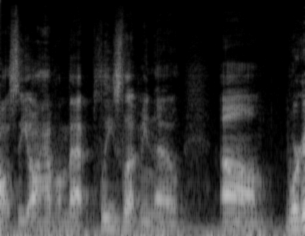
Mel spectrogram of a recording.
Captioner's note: none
